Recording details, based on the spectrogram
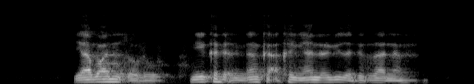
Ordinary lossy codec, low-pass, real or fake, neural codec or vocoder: MP3, 64 kbps; 10.8 kHz; fake; autoencoder, 48 kHz, 32 numbers a frame, DAC-VAE, trained on Japanese speech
